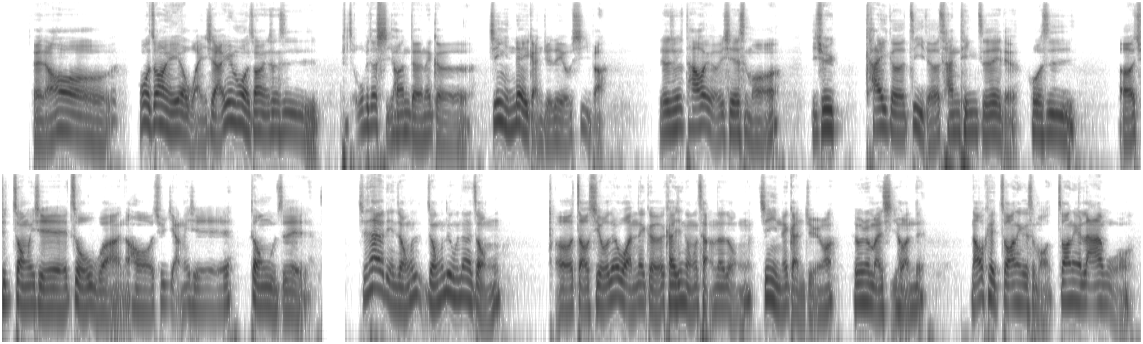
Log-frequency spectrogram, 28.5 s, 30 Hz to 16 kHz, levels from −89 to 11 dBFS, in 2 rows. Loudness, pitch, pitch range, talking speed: -21 LUFS, 130 Hz, 115-150 Hz, 280 characters per minute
